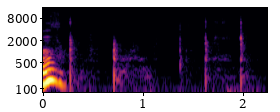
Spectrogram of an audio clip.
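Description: Chalk on a blackboard while writing: a few faint taps and scrapes as the strokes of an equation go down.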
